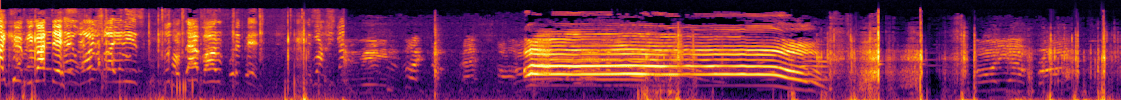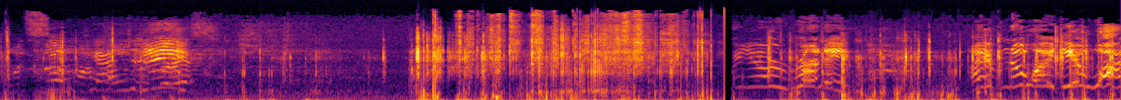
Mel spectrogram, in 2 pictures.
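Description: Children's voices, shouting and chattering, with one long, high, held shriek about four seconds in that drops in pitch as it ends.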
